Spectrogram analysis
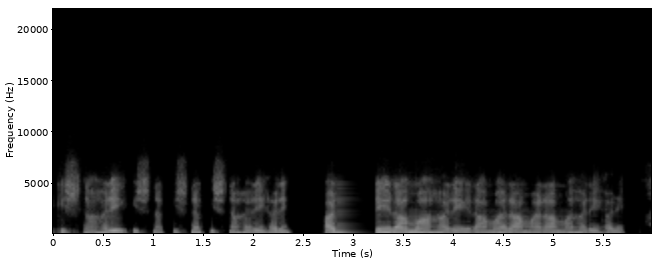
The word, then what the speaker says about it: Hare: Hare Krishna, Krishna Krishna, Hare Hare, Hare Rama, Rama Rama, Hare Hare. The word Hare pronounced as Hare, Krishna pronounced as Krishna, and Rama rhymes with Rama are Sanskrit words.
